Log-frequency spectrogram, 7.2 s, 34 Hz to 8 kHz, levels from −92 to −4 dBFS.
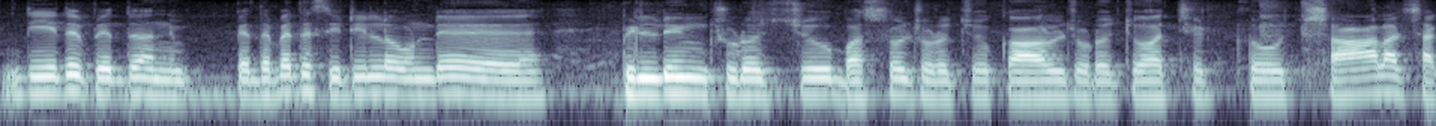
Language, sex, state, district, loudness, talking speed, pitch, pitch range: Telugu, male, Andhra Pradesh, Anantapur, -17 LUFS, 125 wpm, 130 Hz, 120-140 Hz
